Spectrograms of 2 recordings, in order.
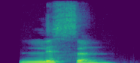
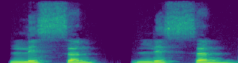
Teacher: yaitu penekanannya itu adalah list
